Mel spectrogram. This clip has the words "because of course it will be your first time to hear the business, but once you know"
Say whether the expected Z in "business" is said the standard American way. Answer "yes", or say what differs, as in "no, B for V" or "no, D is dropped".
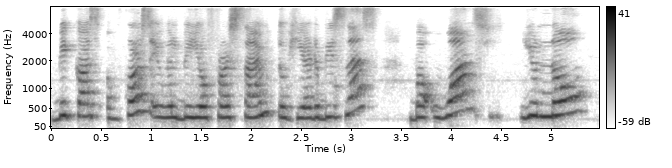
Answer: no, S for Z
